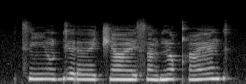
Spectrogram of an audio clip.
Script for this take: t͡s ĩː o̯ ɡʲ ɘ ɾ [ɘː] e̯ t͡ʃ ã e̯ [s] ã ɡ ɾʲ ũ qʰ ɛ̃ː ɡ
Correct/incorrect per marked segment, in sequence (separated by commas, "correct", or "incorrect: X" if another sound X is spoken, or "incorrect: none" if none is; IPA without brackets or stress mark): correct, correct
